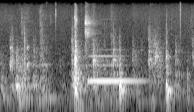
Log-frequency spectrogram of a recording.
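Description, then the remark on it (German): A single steady electronic beep, mid-pitched and lasting under a second, signals a goat's correct choice after it presses the penguin symbol on a monitor with its snout in an experiment in a goat stall in Dummersdorf, amid a few dull thumps and clunks like buttons or a panel being pressed. “Ein Tonsignal verkündet, die Wahl war richtig.”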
